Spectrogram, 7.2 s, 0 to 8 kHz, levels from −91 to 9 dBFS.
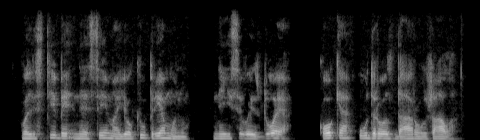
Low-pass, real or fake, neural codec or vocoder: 7.2 kHz; real; none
